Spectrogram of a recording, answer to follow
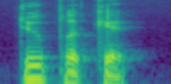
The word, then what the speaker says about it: duplicate: If it's not a verb, pronounce it it. If it is a verb, pronounce it ate.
